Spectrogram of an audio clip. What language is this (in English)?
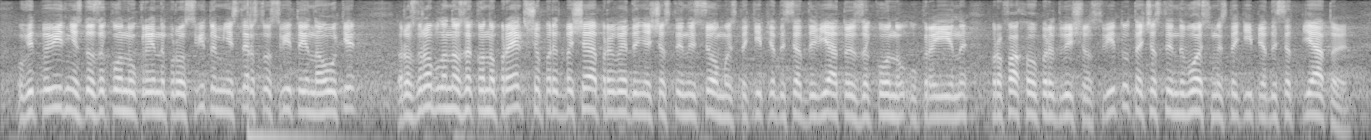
Ukrainian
